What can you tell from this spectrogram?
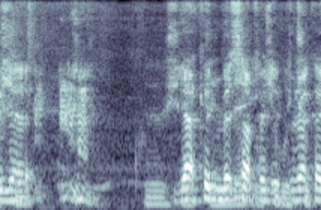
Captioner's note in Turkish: boğazını temizler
